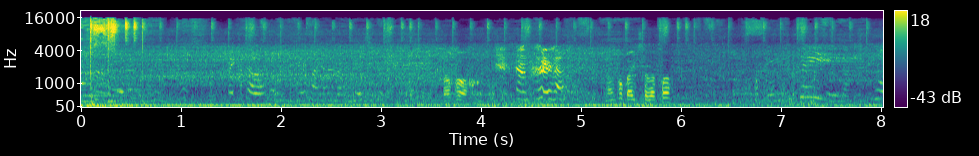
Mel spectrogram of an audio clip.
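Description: A motorcycle riding along a rough road: steady low engine and wind noise, with short snatches of voices several times in the middle.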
